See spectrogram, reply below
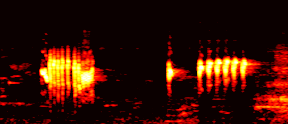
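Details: Forest yellow-vented bulbul, wild, used as a lure for caged birds; a fast buzzy burst of crowded notes, a single sharp chirp, then a short run of about six clear repeated chirps.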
